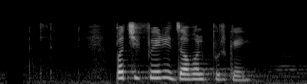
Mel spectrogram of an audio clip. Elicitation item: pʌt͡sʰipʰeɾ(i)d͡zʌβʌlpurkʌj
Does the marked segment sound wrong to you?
no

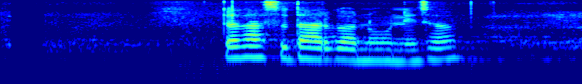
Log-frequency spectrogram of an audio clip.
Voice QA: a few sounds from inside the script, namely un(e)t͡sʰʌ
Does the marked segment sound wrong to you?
no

